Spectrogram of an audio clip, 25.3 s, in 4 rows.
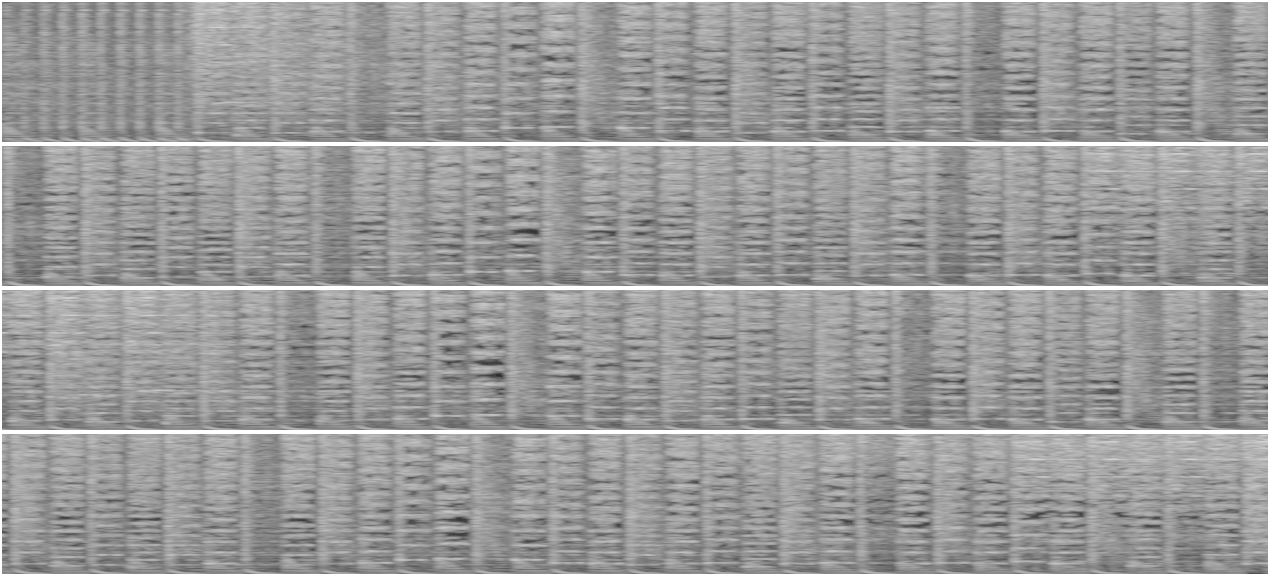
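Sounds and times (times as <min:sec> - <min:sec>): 
disco music: 0:00.0 - 0:25.3.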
